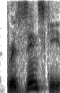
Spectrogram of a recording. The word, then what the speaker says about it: Brzezinski: Brzezinski. There you go. That's how you say it.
